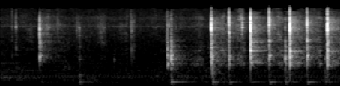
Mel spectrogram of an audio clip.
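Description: Plastic spoon stirring and scraping inside a freezer-type slush maker cup: a faint click or two, then from about a second in a fast run of sharp clicks, several a second.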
